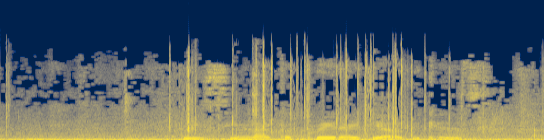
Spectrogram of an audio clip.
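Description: A plastic bag crinkles in a hand.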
